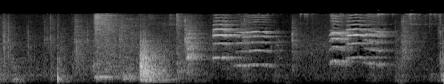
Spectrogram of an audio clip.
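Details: Pug puppy at eight weeks, first meeting with two other dogs indoors: high harmonic squeals and whines in a burst, preceded by rustling and knocks, with a woman's voice nearby.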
